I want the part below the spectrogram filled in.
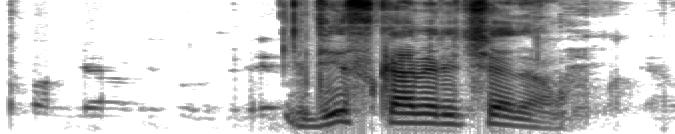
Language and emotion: Russian, positive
